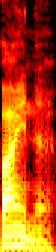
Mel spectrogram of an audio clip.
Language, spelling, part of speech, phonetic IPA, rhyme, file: German, Beine, noun, [ˈbaɪ̯nə], -aɪ̯nə, De-Beine.ogg
- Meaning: nominative/accusative/genitive plural of Bein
